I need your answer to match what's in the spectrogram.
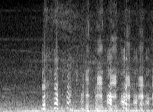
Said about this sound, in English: Right, with the trucks in the background.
